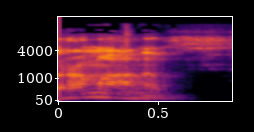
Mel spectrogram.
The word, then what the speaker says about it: Romanov: Sim, a pronúncia em russo é Romanov. Nem tudo a gente pronuncia como escreve.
